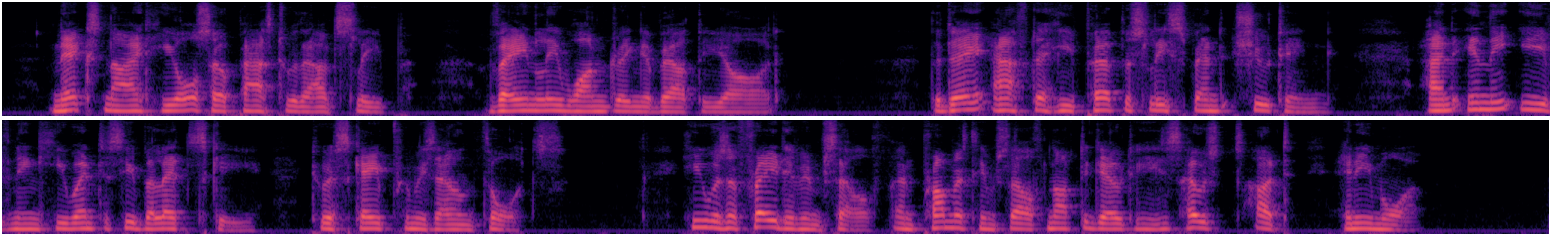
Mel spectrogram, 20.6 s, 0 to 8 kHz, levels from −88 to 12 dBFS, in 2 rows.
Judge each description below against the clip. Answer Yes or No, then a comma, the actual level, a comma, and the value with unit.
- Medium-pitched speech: Yes, medium, 145 Hz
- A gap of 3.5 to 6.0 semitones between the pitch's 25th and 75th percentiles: No, narrow, 2.6 semitones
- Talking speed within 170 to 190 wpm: No, average, 150 wpm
